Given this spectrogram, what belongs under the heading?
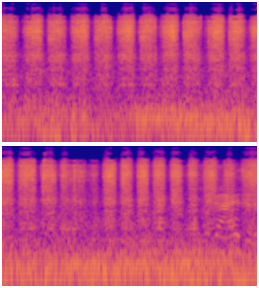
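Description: Bondo body filler being sanded smooth on a Jeep TJ body in a garage, a loud, steady rhythm of rasping back-and-forth strokes close by, with no speech over it.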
